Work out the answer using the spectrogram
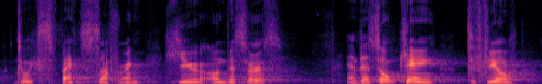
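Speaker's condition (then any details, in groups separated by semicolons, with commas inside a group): ALS; symptoms began about four years before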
